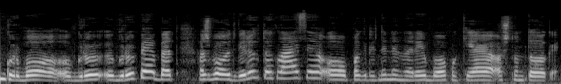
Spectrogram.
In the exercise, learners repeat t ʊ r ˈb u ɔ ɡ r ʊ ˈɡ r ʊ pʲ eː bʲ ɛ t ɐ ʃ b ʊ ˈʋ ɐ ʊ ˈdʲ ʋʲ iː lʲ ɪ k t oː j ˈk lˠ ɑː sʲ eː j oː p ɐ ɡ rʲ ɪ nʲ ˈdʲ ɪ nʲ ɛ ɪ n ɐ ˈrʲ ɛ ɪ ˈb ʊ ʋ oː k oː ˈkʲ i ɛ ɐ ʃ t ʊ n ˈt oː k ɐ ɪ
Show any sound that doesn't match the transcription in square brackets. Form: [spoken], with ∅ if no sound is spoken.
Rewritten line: [k] ʊ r ˈb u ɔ ɡ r ʊ ˈɡ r ʊ pʲ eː bʲ ɛ t ɐ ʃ b ʊ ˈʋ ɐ ʊ ˈdʲ ʋʲ iː lʲ ɪ k t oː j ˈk lˠ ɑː sʲ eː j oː p ɐ ɡ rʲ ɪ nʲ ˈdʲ ɪ nʲ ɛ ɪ n ɐ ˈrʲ ɛ ɪ ˈb ʊ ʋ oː k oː ˈkʲ i ɛ ɐ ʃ t ʊ n ˈt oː k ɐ ɪ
